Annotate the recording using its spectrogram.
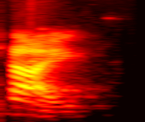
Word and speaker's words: vitae: Vitae. Vitae. You want to hear it again? Listen. – Vitae. Vitae. – That's how you Vitae. Say it right there.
